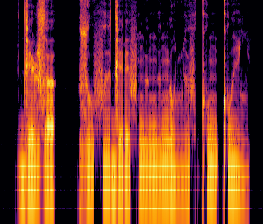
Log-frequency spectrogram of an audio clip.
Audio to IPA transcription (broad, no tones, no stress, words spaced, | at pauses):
deɭzɐ | zufɨde ɾefŋʉŋɨŋɵw ʎʉfkʷʼiŋ kʷʼiʎ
